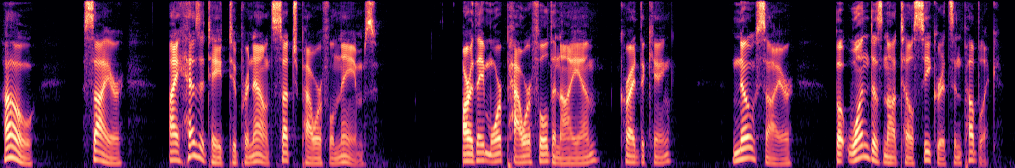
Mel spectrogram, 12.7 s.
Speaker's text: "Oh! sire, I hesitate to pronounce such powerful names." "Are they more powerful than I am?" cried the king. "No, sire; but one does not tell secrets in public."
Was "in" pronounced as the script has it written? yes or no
yes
